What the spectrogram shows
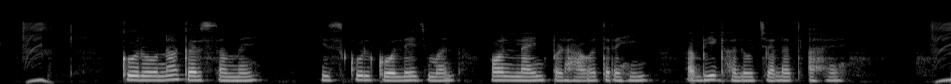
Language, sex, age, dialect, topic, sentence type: Chhattisgarhi, female, 25-30, Northern/Bhandar, banking, statement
